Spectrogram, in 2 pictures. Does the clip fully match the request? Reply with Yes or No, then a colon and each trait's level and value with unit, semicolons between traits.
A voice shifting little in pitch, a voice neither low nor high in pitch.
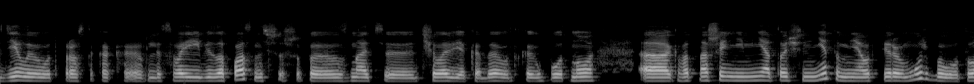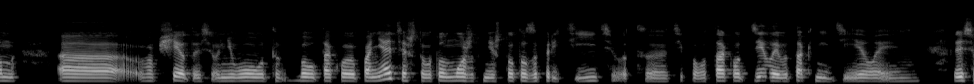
Yes: narrow, 1.8 semitones; medium, 170 Hz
